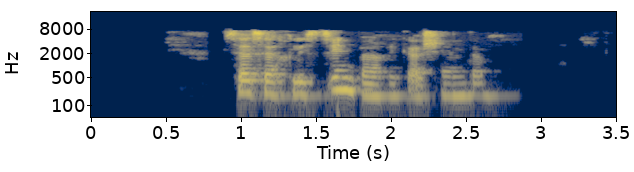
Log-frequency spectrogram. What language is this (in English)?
Georgian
